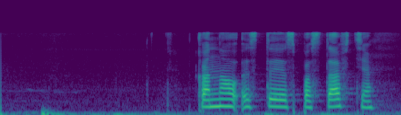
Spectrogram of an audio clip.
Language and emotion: Russian, neutral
